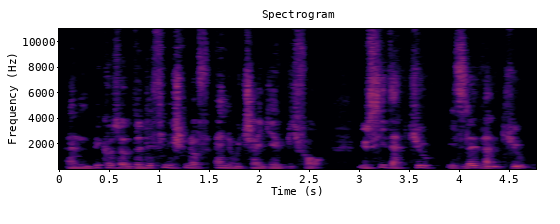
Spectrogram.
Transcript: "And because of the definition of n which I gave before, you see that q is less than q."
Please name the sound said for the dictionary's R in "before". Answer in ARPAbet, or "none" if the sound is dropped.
R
